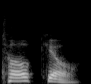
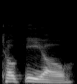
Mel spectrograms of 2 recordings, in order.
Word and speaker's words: Tokyo: It's two syllables. It's Tokyo. It's not It's not Tokyo.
